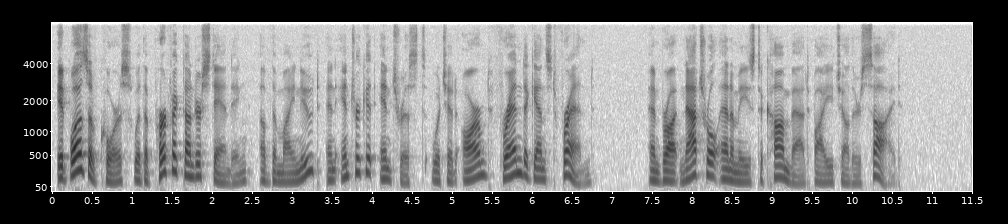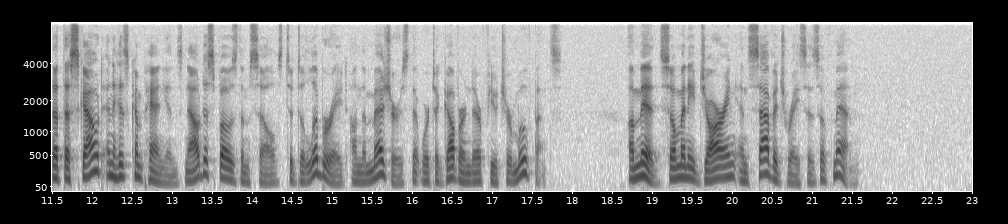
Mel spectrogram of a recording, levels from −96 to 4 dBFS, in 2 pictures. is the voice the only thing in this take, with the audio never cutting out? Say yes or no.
yes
